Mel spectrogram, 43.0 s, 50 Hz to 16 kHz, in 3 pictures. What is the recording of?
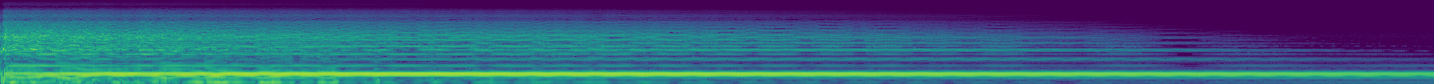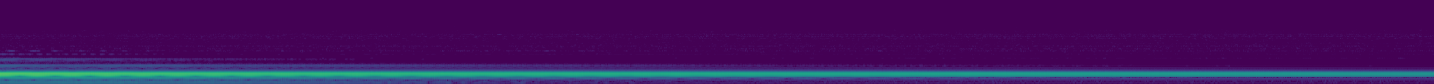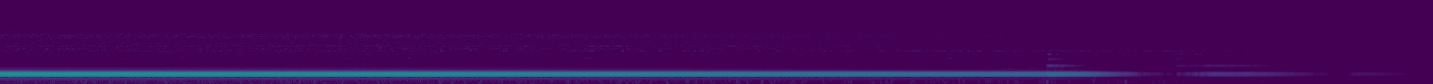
Dist Chr D&G strs 12th up
Fretted 12th fret on both the D (4th) string and the G (3rd) string. Up strum.
chords, distorted, distorted-guitar, distortion, guitar, guitar-chords, lead, lead-guitar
